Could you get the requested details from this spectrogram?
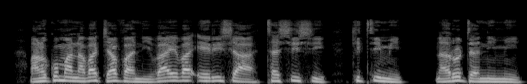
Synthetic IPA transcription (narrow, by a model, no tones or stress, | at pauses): ʋanoko̞manaʋad͡ʒavʱaniʋaiʋaʔeɾiʃatʰaʃiʃi | kitʰimi | naɾo̞dʱaniːmi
